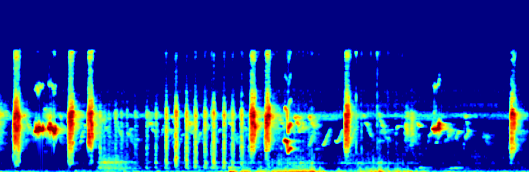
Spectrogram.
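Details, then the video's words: Olive-backed sunbird in a 'full tembakan isian' training recording: high chirps, then a long rapid ticking series, a few down-slurred notes and scattered tweets, with a low rumbling noise in the middle. "KOLIBRI NINJA (KONIN) FULL TEMBAKAN ISIAN"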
